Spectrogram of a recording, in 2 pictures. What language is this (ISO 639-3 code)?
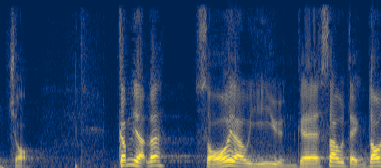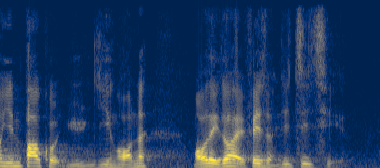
yue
